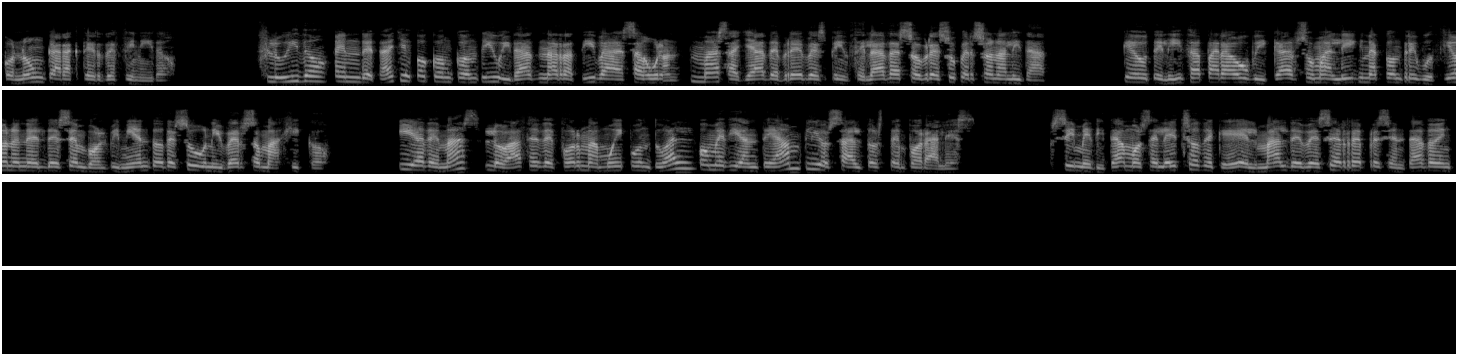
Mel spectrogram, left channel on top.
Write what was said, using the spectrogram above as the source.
un carácter definido, fluido, en detalle o con continuidad narrativa a Sauron, más allá de breves pinceladas sobre su personalidad, que utiliza para ubicar su maligna contribución en el desenvolvimiento de su universo mágico. Y además, lo hace de forma muy puntual, o mediante amplios saltos temporales. Si meditamos el hecho de que el mal debe ser representado en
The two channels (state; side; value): silent; right; 56 dB below the other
